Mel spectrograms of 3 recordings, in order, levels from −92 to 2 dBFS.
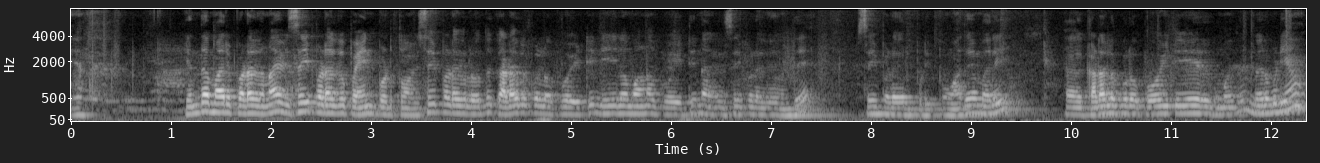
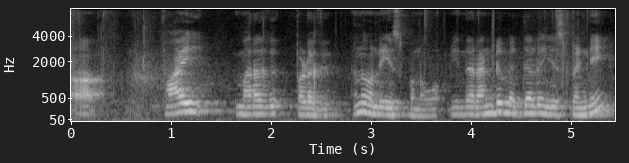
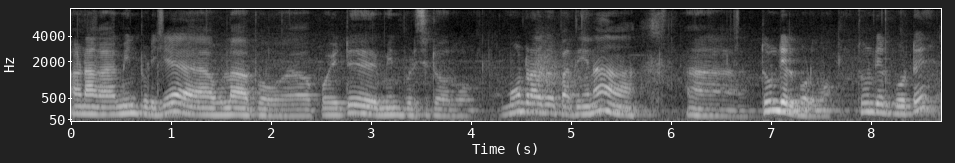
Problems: background sounds at intervals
